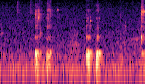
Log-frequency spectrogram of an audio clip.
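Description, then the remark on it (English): Someone slurps water in short, wet gulps that come in pairs, two quick slurps, a pause, then two more, and a final brief one, with no talking. “I'm glad you slurped so that we could all enjoy the experience of you drinking together as a family.”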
